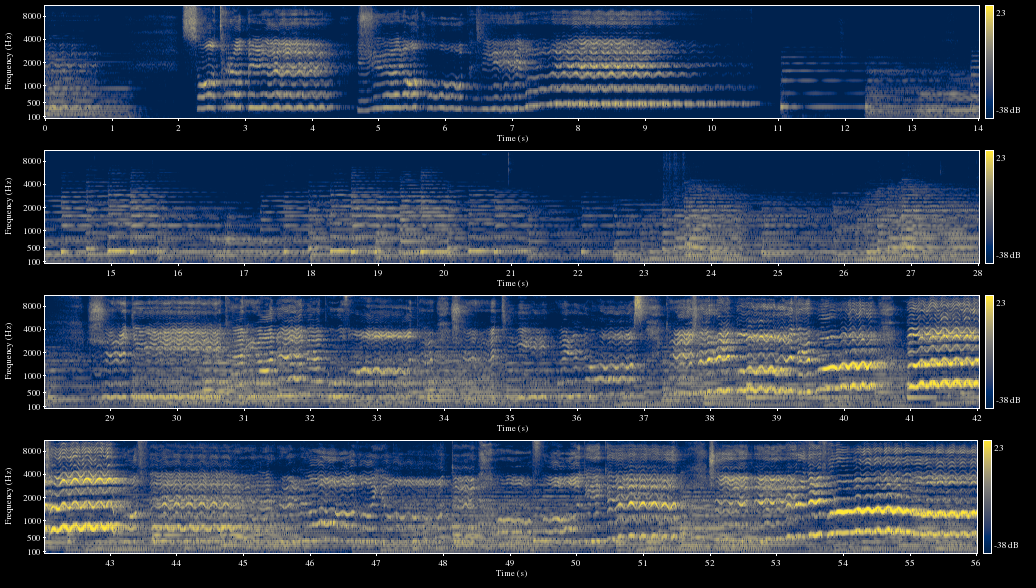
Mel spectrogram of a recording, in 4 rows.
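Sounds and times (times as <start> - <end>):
woman singing opera: 0.0 - 1.3, 2.1 - 10.7, 28.4 - 56.0
grand piano: 0.0 - 56.0.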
